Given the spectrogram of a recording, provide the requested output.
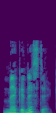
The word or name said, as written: mechanistic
